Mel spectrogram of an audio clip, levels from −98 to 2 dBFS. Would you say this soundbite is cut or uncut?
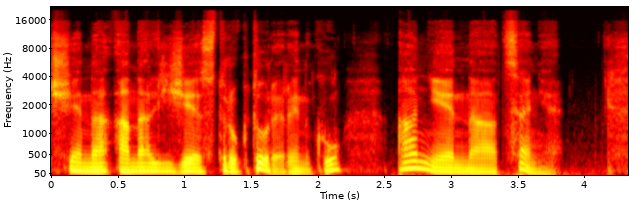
uncut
